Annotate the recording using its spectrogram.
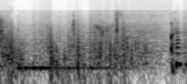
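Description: Rustling and handling noise picked up by a lectern microphone, with a steady low hum lasting about a second and a half.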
